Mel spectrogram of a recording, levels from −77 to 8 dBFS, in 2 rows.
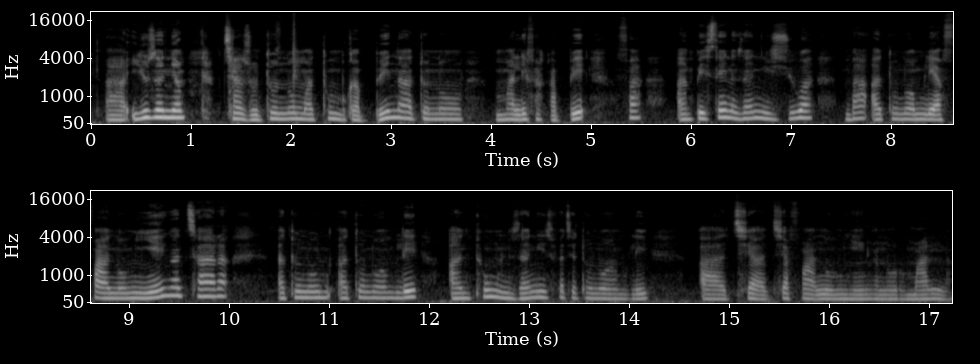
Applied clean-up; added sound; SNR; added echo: none; none; none; none.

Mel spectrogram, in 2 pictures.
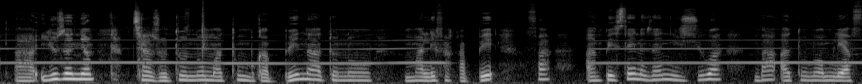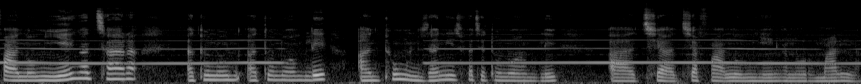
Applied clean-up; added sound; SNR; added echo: none; Wind instrument, woodwind instrument; 11 dB; none.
